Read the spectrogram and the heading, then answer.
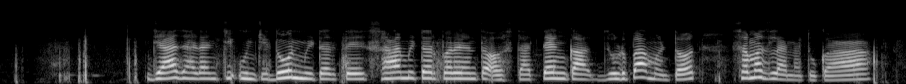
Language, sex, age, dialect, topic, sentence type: Marathi, female, 36-40, Southern Konkan, agriculture, statement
